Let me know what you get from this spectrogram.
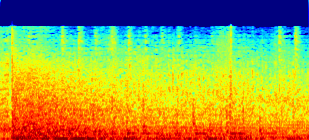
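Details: Dense dramatic music with a rumbling low drone fills the clip, and no animal sound is heard.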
